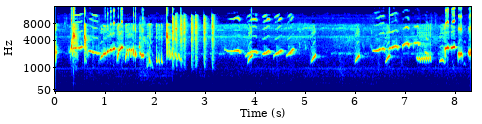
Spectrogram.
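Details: Breeding-cage white-rumped shama, a male with a female, calling in mating arousal; clear whistled phrases with rising slurs and sharp high clicks, short pauses between phrases.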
